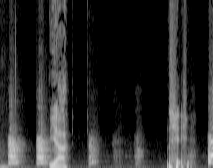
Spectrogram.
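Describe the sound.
A big dog gives a few deep, loud barks mixed with a drawn-out whine, in short bursts separated by pauses, with a person briefly speaking.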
